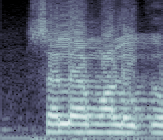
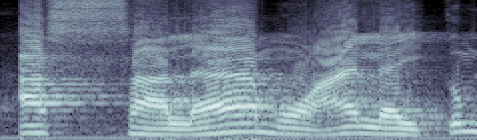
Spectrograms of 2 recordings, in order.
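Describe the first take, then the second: First: The greeting is rushed and slurred together. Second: The greeting is said fully and carefully. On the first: The speaker calls it wrong. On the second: The speaker calls it right.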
